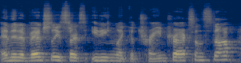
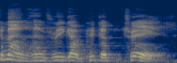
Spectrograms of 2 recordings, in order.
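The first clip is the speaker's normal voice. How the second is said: vintage old cartoon character voice. Showing how a guy from old Disney cartoons talked: imitating an old Disney cartoon character. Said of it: "the guy who talked like this".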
